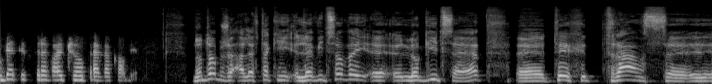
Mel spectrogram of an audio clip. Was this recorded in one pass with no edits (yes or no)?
yes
